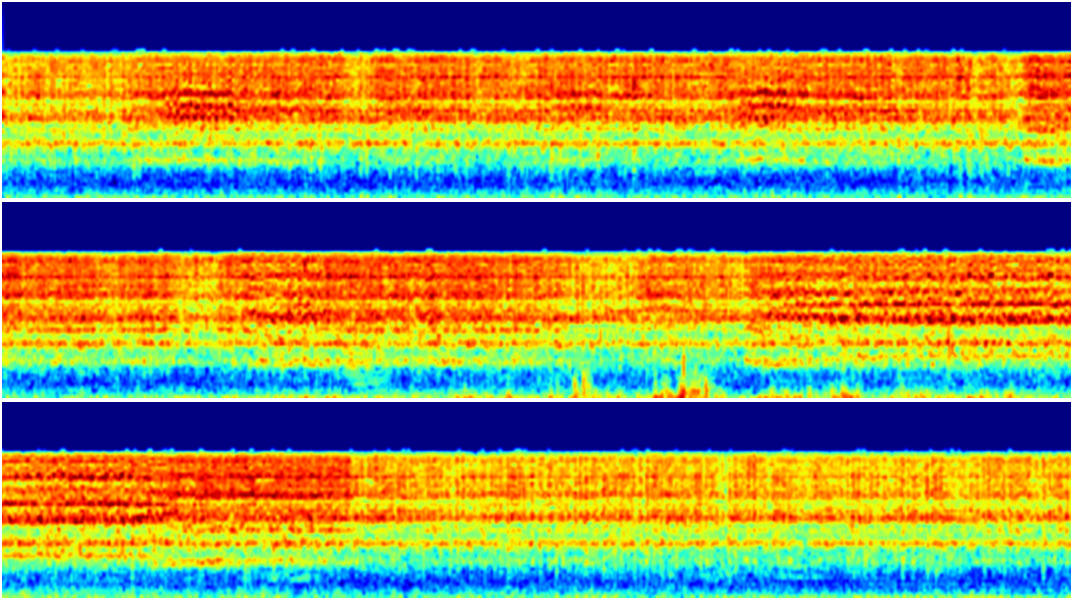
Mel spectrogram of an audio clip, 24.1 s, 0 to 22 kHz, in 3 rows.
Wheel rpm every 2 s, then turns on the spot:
200, 200, 200, 200, 200, 190, 200, 200, 200, 200, 200, 200.
none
